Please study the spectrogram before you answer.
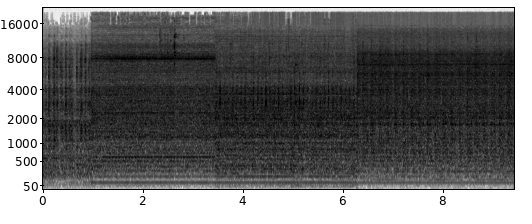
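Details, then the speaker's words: Geared-head lathe headstock gearbox running (gearbox rather than a DC motor): very loud steady gear whine with a high singing tone over a constant rattle, louder than lathes two to three times its size; noisy gearing, cause unclear. "It's the sound, it's crazy loud, and in fact, I've never heard a lathe that is as loud as this."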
